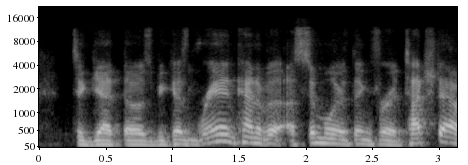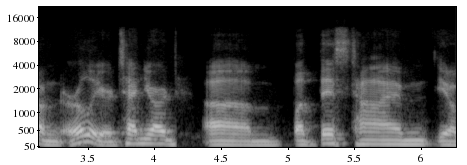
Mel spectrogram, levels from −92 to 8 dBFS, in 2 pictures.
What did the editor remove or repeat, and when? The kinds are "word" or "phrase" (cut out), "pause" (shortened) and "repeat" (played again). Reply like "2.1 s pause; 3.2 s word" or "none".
1.1 s word; 4.2 s word

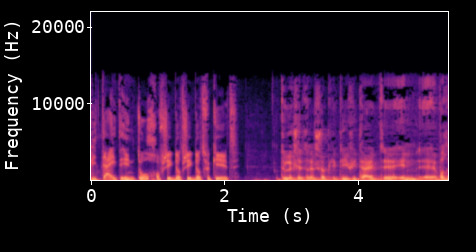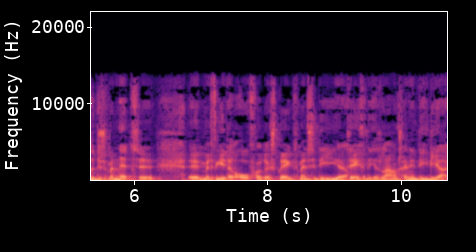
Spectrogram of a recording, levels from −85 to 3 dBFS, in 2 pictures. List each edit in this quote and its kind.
1.4 s repeat; 9.2 s word

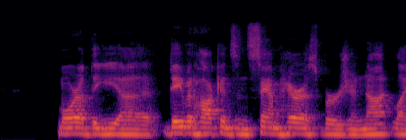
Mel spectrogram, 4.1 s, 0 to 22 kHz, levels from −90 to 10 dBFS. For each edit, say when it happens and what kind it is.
none

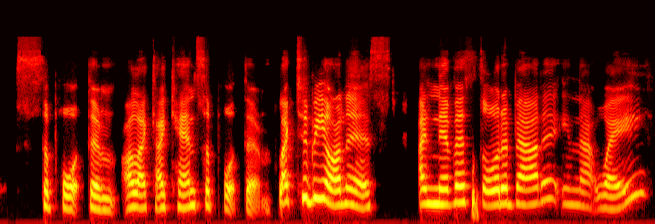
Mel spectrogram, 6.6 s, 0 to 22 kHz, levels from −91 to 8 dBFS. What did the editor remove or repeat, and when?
2.7 s pause; 4.0 s pause

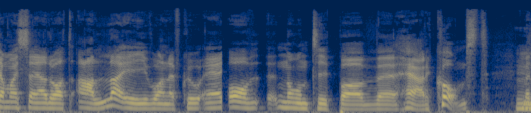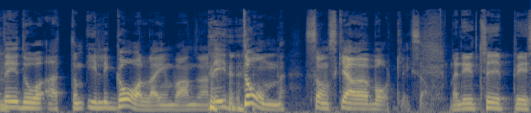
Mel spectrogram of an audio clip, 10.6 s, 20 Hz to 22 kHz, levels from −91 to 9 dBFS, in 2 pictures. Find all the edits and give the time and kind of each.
2.2 s word; 7.4 s word

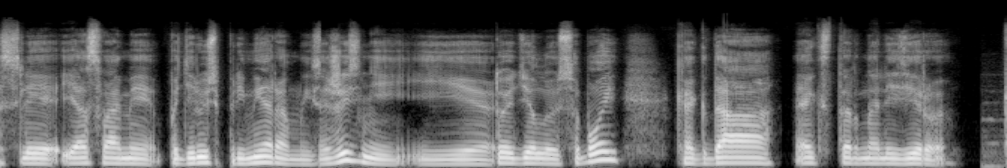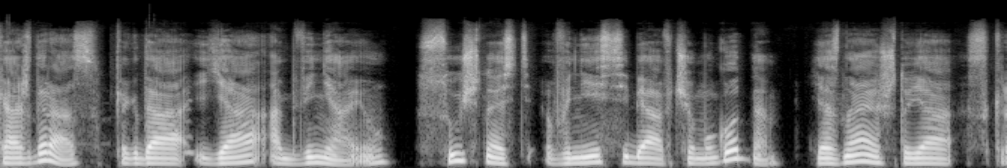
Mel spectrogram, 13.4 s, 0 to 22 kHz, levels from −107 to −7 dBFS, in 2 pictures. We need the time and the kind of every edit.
2.1 s word; 3.3 s word; 5.2 s pause; 7.4 s pause; 12.0 s pause

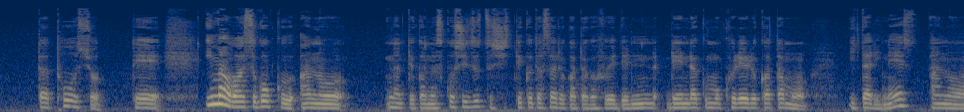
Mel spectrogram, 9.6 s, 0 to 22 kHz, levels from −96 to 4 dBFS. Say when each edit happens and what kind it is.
2.0 s pause

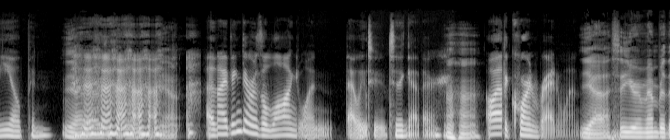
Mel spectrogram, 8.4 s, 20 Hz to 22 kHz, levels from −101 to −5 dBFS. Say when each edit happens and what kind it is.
2.7 s word; 3.7 s word; 4.6 s word; 6.3 s word

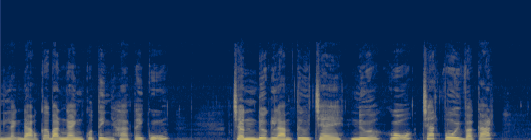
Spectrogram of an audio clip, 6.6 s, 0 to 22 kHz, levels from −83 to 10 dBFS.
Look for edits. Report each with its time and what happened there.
5.2 s pause

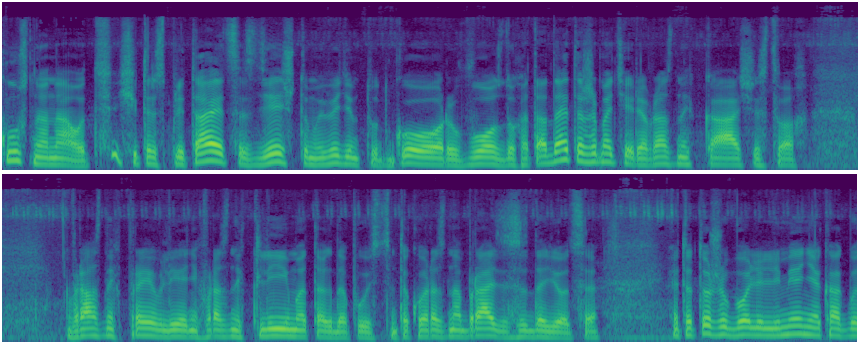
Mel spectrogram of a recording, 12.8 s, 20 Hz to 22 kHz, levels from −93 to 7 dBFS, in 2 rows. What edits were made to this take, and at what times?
none

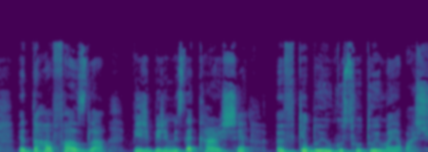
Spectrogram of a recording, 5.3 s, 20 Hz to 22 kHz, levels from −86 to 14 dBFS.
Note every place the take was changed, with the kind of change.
none

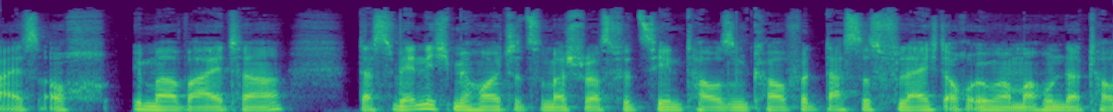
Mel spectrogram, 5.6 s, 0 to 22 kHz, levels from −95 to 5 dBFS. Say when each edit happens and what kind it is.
none

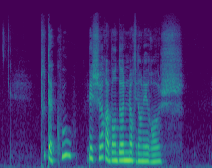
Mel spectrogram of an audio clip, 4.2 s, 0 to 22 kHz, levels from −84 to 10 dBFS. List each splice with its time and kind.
1.7 s word; 2.7 s word

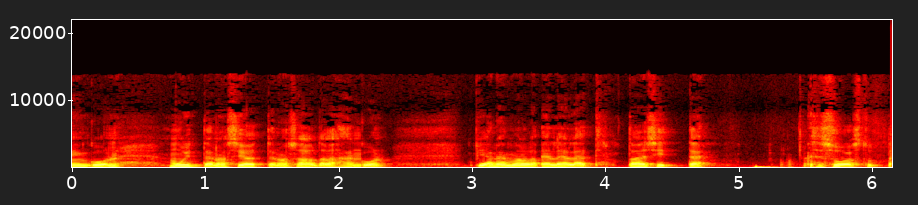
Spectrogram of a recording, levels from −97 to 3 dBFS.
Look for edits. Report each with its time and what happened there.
2.2 s word; 3.5 s word; 4.1 s pause

